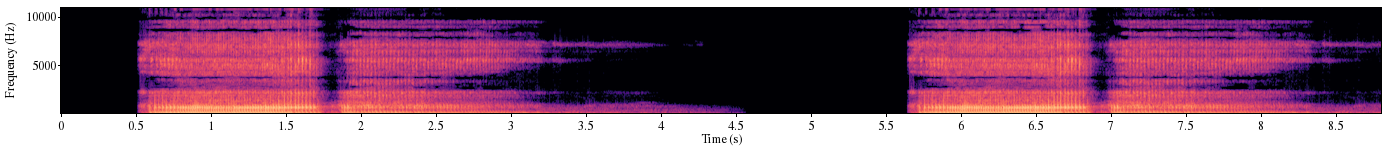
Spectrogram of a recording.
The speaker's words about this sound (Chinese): 这时，一位猎人恰好经过，听到了狼 Wolf 的鼾声。他从窗口一看，发现一只大灰狼 Wolf 正躺在床上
